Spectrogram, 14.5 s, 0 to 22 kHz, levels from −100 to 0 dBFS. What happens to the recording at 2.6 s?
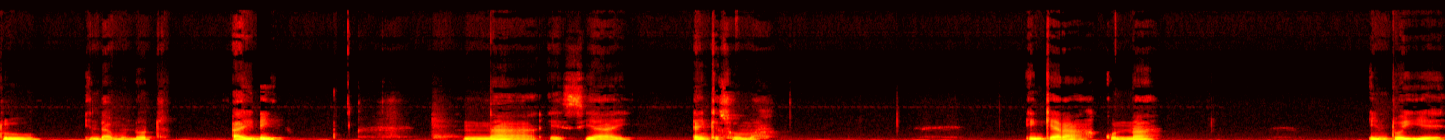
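At 2.56 to 2.61 s, damaged data in the compressed stream makes the decoder lose frame sync, producing a brief glitch heard as a chirp, squawk, click or short hole in the speech.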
